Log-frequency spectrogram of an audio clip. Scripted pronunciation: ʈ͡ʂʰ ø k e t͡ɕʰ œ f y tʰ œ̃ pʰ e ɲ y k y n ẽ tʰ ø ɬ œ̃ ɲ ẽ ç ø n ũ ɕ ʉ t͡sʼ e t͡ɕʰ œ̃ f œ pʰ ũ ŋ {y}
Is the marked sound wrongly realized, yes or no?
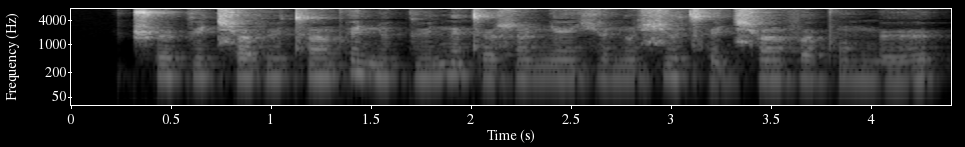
yes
